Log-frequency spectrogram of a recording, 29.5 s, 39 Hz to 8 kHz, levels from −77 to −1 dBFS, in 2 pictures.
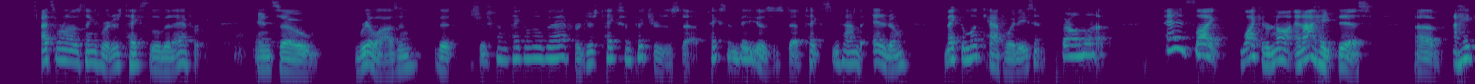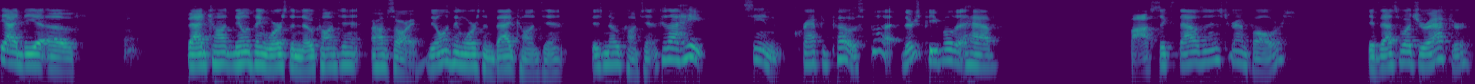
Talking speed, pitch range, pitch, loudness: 230 wpm, 120-185 Hz, 140 Hz, -42 LUFS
